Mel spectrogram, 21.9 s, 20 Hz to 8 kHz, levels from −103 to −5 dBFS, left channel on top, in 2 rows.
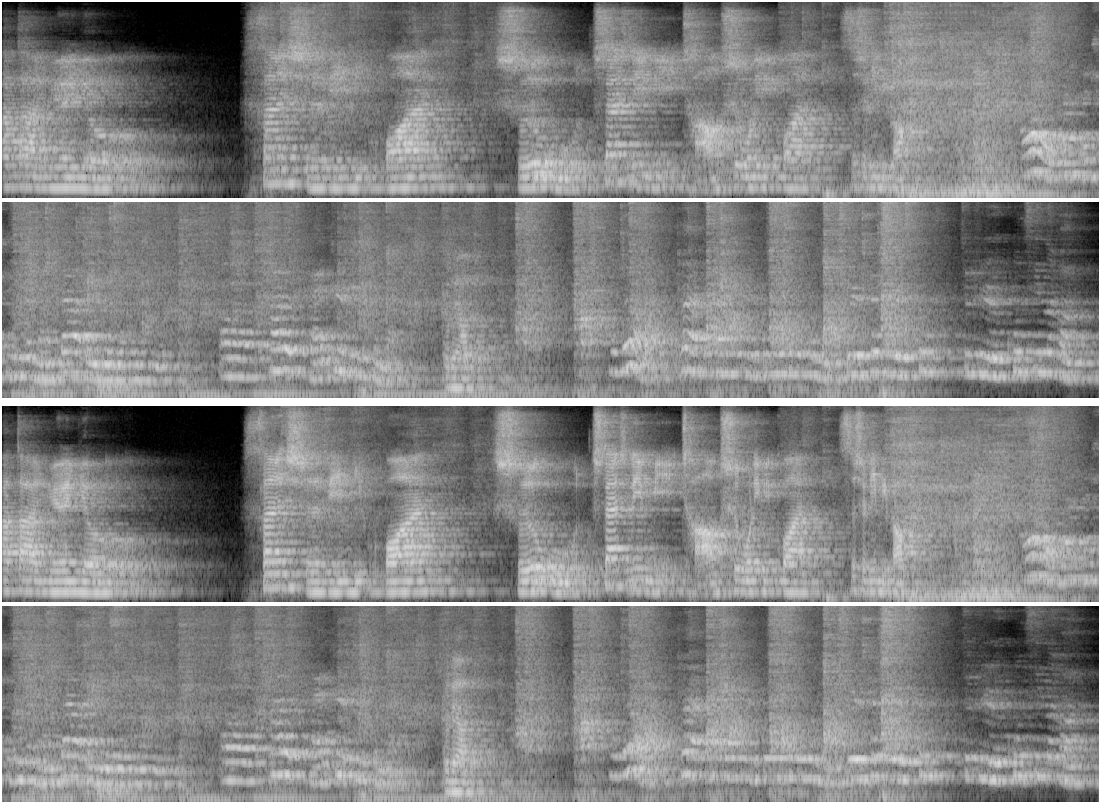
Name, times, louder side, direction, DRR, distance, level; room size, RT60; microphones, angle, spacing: voice 1, 0.0-1.4 2.4-4.4 4.9-8.1 8.4-9.1 15.3-15.7, right 3 dB, 55° right, 2 dB, 0.4 m, -25 dB
sound 1, 2.4-5.1 5.5-5.6 7.8-10.8 11.0-15.8 16.1-16.2 17.0-20.0, left 1 dB, 30° left, 1.0 m, -35 dB
sound 2, 9.5-10.7 11.0-14.0 14.4-17.5 18.0-20.1, equal, ahead, 0.7 m, -31 dB
voice 2, 10.2-15.0 17.0-21.8, left 1 dB, 50° left, -3 dB, 0.6 m, -28 dB
2.8 x 2.0 x 4.0 m, 1.5 s
head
